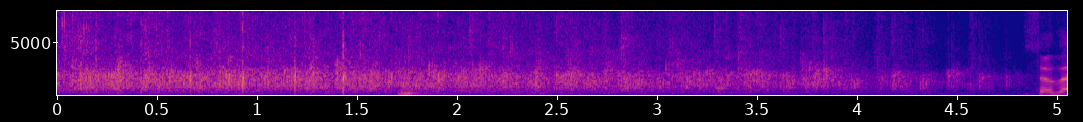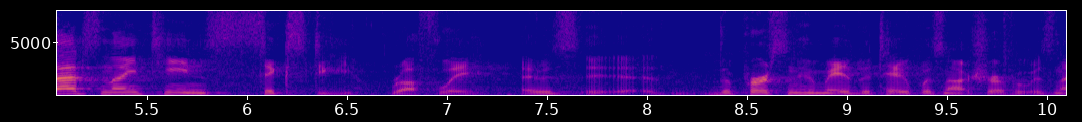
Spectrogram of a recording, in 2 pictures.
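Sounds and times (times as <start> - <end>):
audience applause: 0.0 - 4.8
speech: 4.9 - 10.0.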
